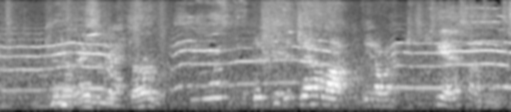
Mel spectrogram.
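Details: Indoors at a Dobermann puppy birth, the mother having labored all day: drawn-out, thin whines that bend upward and downward, several in a row, overlapped by a person's gentle talking.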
